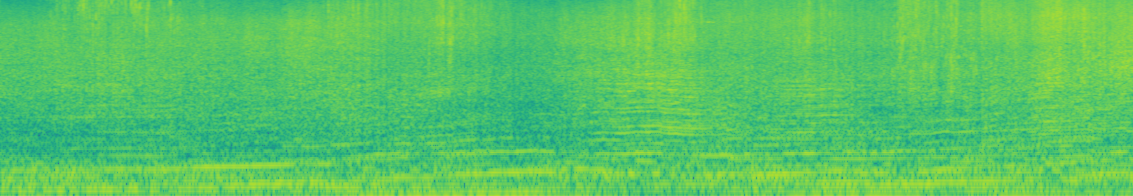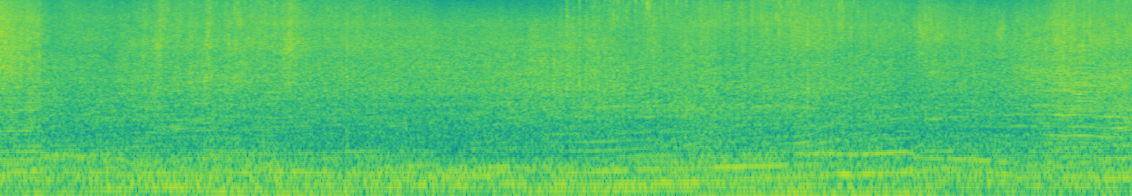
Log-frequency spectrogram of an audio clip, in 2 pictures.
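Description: Several vintage stock car engines running hard as the cars race around the oval. Their sound stays loud and steady, with cars passing close by about eight seconds in and again around thirteen seconds in, the pitch rising and falling as they go past.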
